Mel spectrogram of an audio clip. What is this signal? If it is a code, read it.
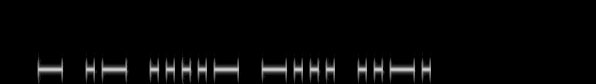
Morse code, heard as a keyed tone, about 15 wpm, 700 Hz. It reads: TA4BF
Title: DXCC-100 Call Signs - 5 Characters - Repeated 2x - 15wpm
